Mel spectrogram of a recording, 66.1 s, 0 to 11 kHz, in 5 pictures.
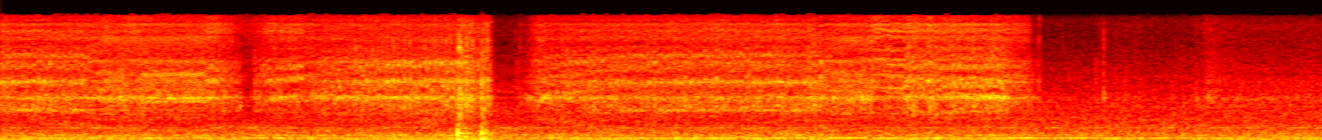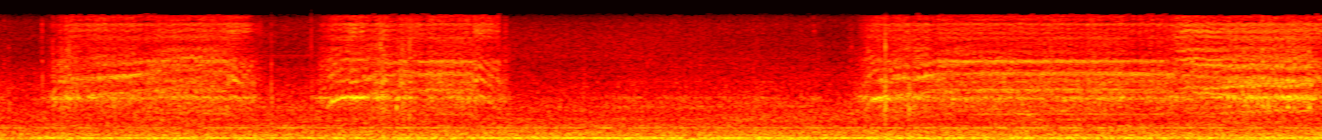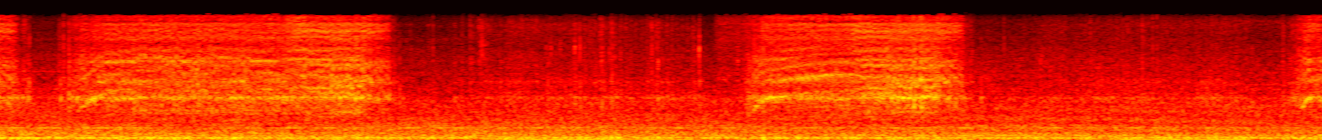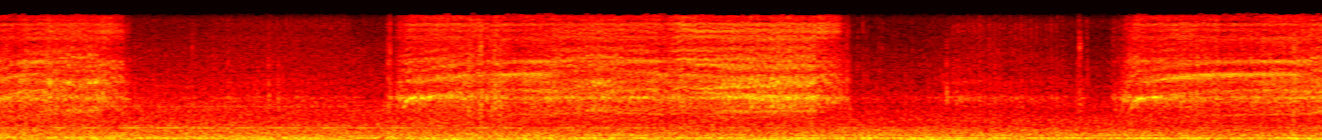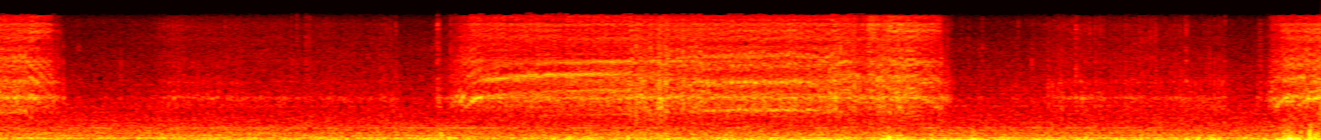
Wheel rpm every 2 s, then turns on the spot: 160, 120, 110, 160, 160, 30, 30, 120, 100, 30, 30, 150, 160, 90, 160, 30, 30, 130, 20, 50, 60, 40, 150, 150, 20, 80, 100, 10, 30, 150, 150, 30, 30.
10-12 18-20 30-32 36-38 40-42 48-50 54-56 62-64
